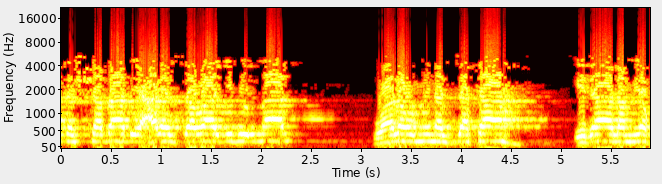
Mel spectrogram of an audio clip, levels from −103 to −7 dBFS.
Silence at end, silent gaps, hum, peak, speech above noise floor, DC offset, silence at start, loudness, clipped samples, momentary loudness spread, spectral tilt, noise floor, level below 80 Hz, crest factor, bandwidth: 0 s; none; none; 0 dBFS; 37 dB; under 0.1%; 0 s; -6 LUFS; 2%; 11 LU; -6 dB/octave; -43 dBFS; -38 dBFS; 6 dB; 10.5 kHz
